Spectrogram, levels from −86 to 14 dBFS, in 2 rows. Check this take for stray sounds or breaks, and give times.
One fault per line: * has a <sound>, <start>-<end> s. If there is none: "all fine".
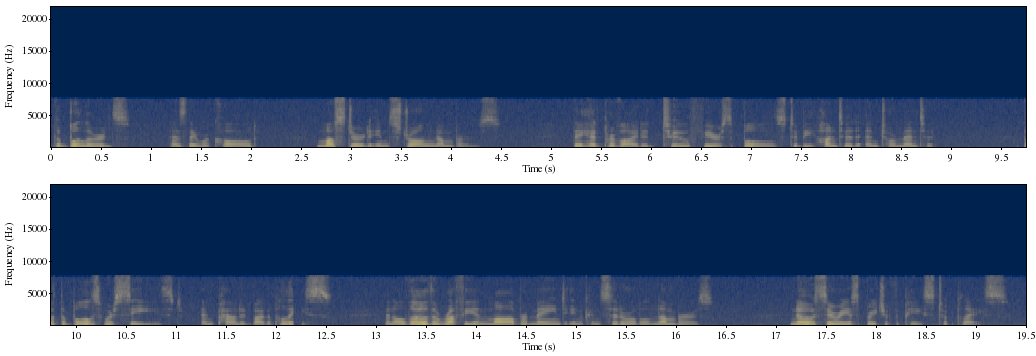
* has a dropout, 12.2-12.3 s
